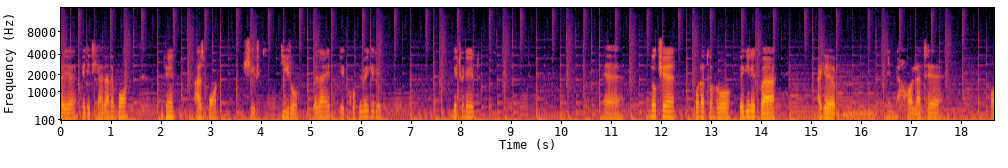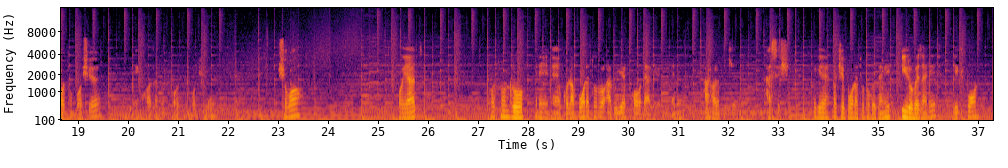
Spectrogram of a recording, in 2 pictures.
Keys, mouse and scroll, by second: 3.0 shift+d, 6.4 shift+d, 8.0 x, 8.8-12.8 right drag, 8.9 x, 11.8 middle click, 12.6-15.0 middle drag, 15.0-15.6 scroll down 1, 15.9 KP_5, 16.2 KP_1, 17.4-20.2 d, 17.6-19.6 drag, 20.2-22.0 drag, 22.2 d, 22.2 d, 24.6-26.4 right drag, 27.6 middle click, 28.3-30.0 right drag, 31.2-33.2 middle drag, 32.3 KP_1, 33.4-35.4 right drag, 35.4 e.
